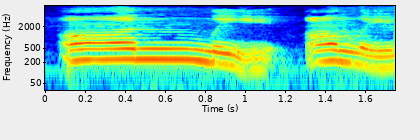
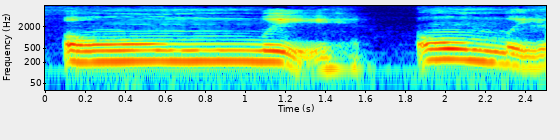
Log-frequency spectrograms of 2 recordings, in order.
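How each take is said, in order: First: "Only" said as "ON-lee", short O as in hot; short O mispronunciation. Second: "Only" as "OHN-lee", long O as in own; long O sound. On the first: Teacher testing the first sound on a word, short-O "on-lee". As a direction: stretch "Only" as on-lee, then say it whole. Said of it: "we tried two different sounds". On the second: Teacher trying the other sound on the word, long-O "ohn-lee". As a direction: draw out "Only" with a long O, then say it whole. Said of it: "try the long sound of O now". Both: Shown as a demonstration.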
